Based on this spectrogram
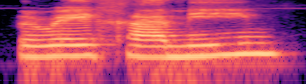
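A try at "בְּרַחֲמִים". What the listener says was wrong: Wait. The vowel under the resh.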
